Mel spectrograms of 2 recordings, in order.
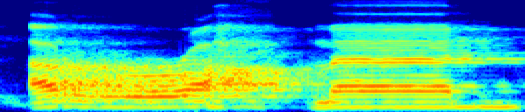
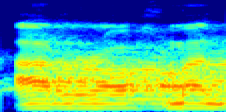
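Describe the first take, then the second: First: The doubled consonant is held long, unhurried. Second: The doubled consonant is rushed and cut short. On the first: The speaker calls it right. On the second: The speaker calls it wrong.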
